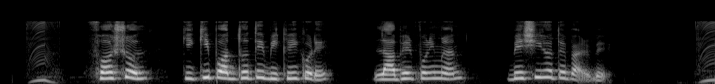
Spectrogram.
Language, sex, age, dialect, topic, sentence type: Bengali, female, 18-24, Standard Colloquial, agriculture, question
